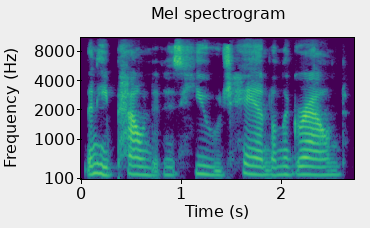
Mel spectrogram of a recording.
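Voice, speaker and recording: A woman reading a children's picture book aloud in a deliberate, expressive storyteller's manner. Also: lowish voice, creaky, dry recording.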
